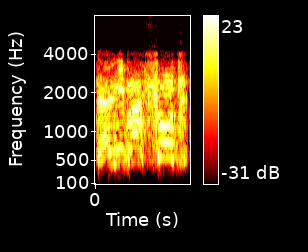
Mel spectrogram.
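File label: Hungarian bomb failure mood high, speech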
